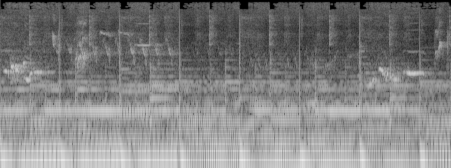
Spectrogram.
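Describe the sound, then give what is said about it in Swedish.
Birds chirp and tweet in a kitchen garden, their bright, scattered calls sitting over a loud, low, pulsing drone that throbs in a regular rhythm throughout. “Mysigt att höra humlesurret och fågelkvitter och en och annan fluga också.”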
